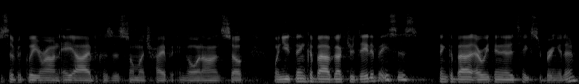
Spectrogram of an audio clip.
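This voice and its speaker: A medium-pitched man with a New York accent, very fast, with a bright, sharp tone and fairly even intonation. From US Northeast, New York. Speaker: tech company CTO. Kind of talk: conference talk.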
